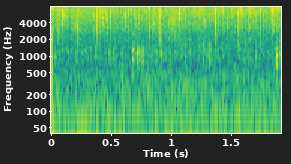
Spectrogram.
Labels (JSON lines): {"label": "biophony, damselfish", "recorder": "SoundTrap 500"}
